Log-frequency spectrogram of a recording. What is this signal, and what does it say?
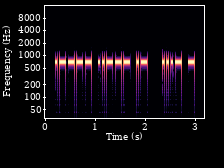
Morse code, heard as a keyed tone, about 28 wpm, 700 Hz. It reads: 12A VT
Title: Field Day Exchanges Encore - 28wpm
